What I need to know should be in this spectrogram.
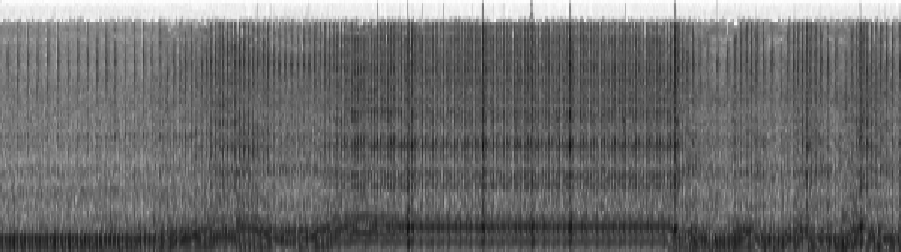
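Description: Engine revs up and settles with a harsh clatter and occasional sharp clacks over the exhaust; the noise is abnormal but its cause is unclear.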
